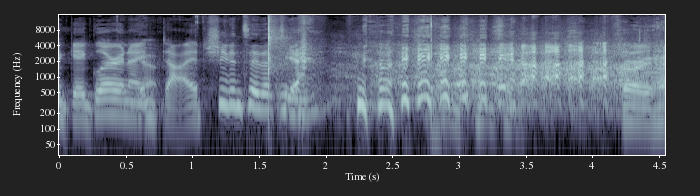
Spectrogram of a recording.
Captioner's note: laughter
